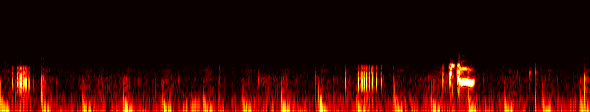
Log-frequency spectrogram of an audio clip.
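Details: Morning stomach rumbling heard through a stethoscope: soft, irregular gurgles and brief rumbles with one louder squeaky gurgle; ordinary bowel sounds (borborygmi).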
